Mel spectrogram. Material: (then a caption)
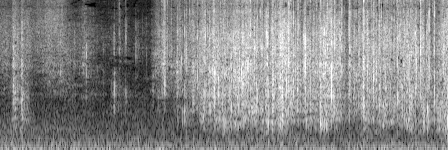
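Plastic. A clear plastic package full of red metallic tinsel strands, topped by a red cardboard header card, is held up and crinkled and squeezed by a hand with long red nails. Bright, dense crinkling and crunching starts softly and grows louder and busier about halfway through, with almost no low end.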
